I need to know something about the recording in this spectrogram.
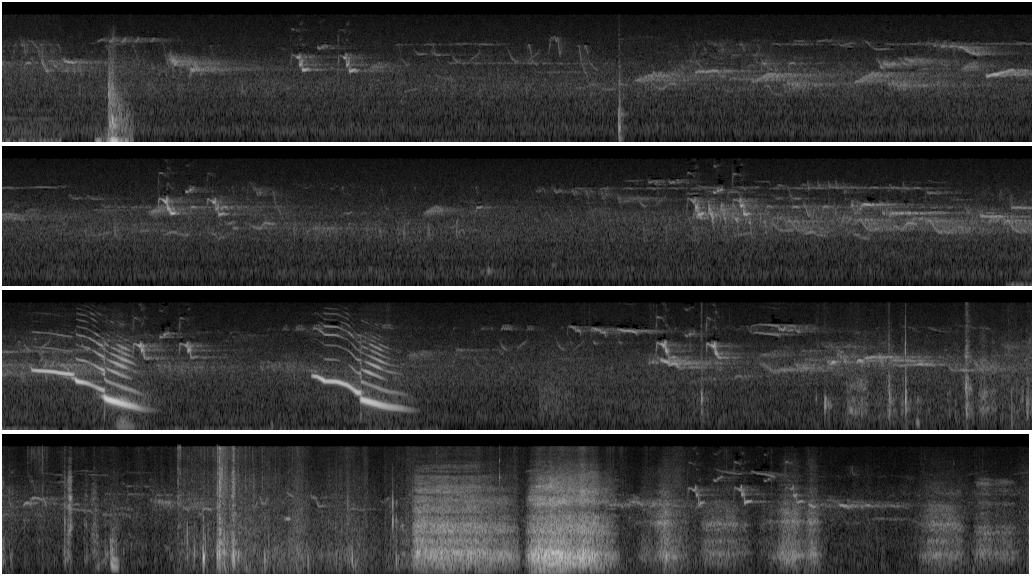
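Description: Elk giving two loud calls that slide steeply down in pitch, about sixteen and eighteen seconds in, over faint small-bird chirps. Near the end comes a burst of close rustling noise.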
